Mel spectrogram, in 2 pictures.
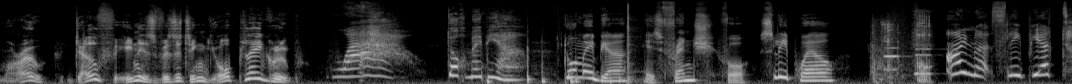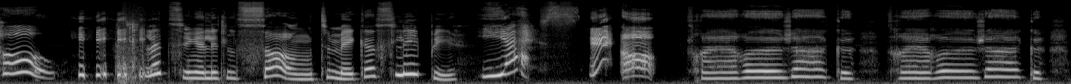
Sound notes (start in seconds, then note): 8.9 oinks; 11.4 giggles; 16.3 brays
